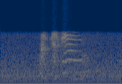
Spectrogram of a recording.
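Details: Domestic cat in a backyard using a distinctive bird voice toward birds: a quick run of three high, bright chirps in under half a second over a steady hiss.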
